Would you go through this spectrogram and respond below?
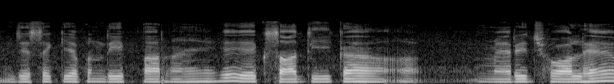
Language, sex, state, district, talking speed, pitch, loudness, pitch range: Hindi, male, Uttar Pradesh, Deoria, 125 wpm, 130 Hz, -19 LUFS, 125-130 Hz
